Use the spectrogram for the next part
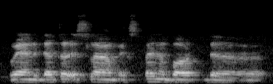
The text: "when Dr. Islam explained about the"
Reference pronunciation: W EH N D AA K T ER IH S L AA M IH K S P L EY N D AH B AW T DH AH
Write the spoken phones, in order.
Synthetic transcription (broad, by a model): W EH N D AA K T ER IH S L AA M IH K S P L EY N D AH B AW T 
